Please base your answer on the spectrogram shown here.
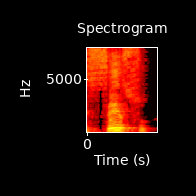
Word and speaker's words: censo: Há uma igualdade sonora, ou seja, senso e senso, seja com S ou com C, tem a mesma pronúncia.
